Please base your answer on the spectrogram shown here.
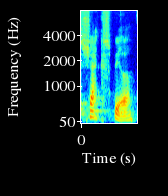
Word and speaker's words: Shakspere: the man from Stratford I'm going to use a word shack spear for the man from Shack from stress on Aven because that's the term he usually used always with a short a shack spear or shack a or when X or whatever never never used the word Shakespeare with an e and still less with a hyphen so over here is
